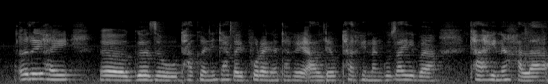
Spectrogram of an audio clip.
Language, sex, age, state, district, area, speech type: Bodo, female, 18-30, Assam, Chirang, urban, spontaneous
